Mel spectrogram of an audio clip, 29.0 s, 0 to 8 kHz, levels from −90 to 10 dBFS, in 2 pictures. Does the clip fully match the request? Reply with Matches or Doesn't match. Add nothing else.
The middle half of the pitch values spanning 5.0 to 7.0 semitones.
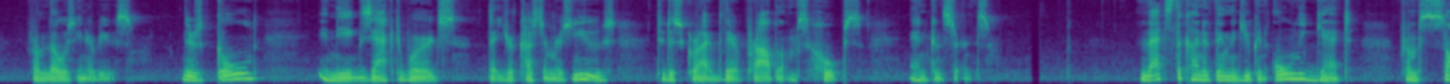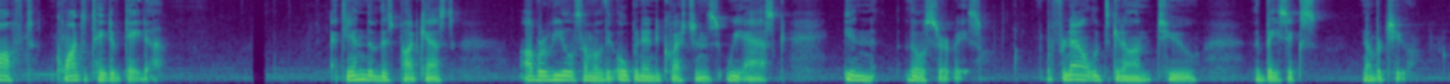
Doesn't match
